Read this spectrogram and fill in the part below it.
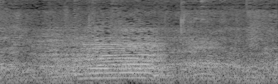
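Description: A cow at a livestock market lows in one drawn-out, fairly close moo that rises and falls over about a second, set against steady crowd and market bustle.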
